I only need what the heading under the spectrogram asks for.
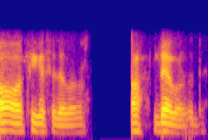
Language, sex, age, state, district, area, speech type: Assamese, male, 18-30, Assam, Darrang, rural, conversation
